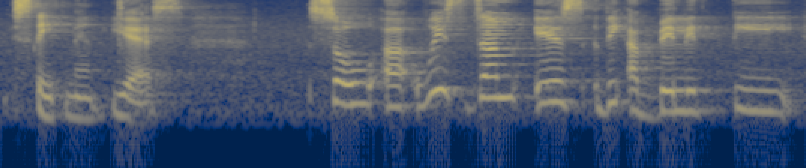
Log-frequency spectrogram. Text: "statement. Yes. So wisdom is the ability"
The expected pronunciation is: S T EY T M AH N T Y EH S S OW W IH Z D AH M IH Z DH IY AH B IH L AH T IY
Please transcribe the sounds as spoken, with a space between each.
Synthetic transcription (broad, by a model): S T EY T M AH N T Y EH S S OW W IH S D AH M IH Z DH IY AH B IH L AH T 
